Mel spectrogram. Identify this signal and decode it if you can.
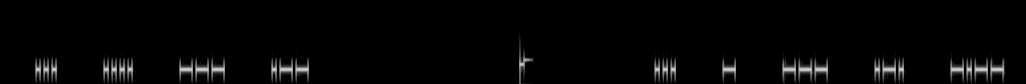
Morse code, heard as a keyed tone, about 29 wpm, spaced as for 14 wpm, 690 Hz. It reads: SHOW STORY
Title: 4x Character Spacing - Top 500 Words - 30wpm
